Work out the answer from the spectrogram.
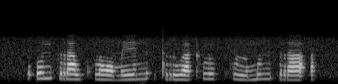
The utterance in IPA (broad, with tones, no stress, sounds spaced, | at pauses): ʔ o˥˩ n k r a˧ w kʰ l ɔː˨˩ m e˦˥ n | t r u˩˦ a̯ kʰ l u˦˥ k̚ f ɯː˩˦ m ɯ˥˩ ŋ p r a˦˥ ʔ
